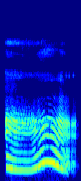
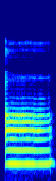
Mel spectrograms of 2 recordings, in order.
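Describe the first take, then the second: First: The pitch falls and then rises. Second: The pitch stays high and level. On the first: "falling down and then rising up, ... thinking sound" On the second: "open mouth sound"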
